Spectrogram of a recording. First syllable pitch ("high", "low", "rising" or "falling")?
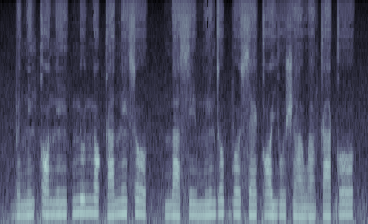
low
